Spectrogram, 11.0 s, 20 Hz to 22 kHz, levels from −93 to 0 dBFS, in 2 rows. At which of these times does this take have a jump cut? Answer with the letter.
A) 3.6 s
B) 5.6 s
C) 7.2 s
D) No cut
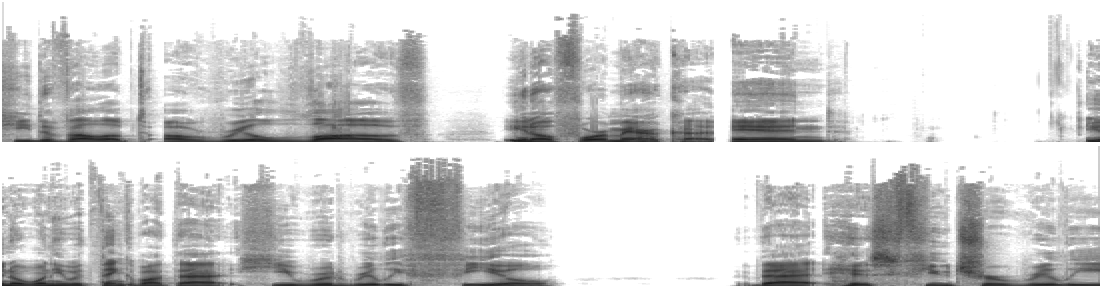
A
